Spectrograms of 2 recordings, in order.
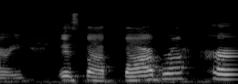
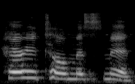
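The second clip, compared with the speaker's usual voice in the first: put-on lively read-aloud voice for children; story narration; 3 semitones higher, 4 dB louder than usual. A narrator's reading. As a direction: tell it like a storybook to a class. Teacher reads picture book aloud.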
